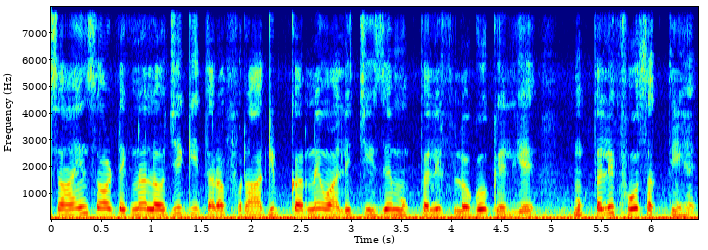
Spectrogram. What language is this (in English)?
Urdu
